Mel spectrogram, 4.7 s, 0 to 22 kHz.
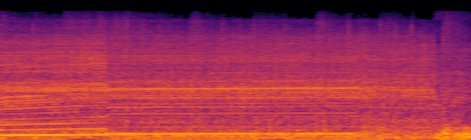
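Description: A Honda VFR NC30 motorcycle ridden hard on an open public road without a speed limit, its engine note loud and sustained, climbing in pitch, dropping at a gear change and climbing again, with constant wind rush and no talking.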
